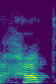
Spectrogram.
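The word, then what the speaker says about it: ח: So they, for example, pronounce the chet like a het. It's more guttural from the throat, and the ayin is also ayin.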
